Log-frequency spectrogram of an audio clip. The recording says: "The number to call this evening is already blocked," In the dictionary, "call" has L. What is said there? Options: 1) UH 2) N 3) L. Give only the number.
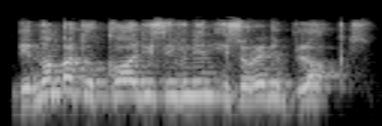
3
